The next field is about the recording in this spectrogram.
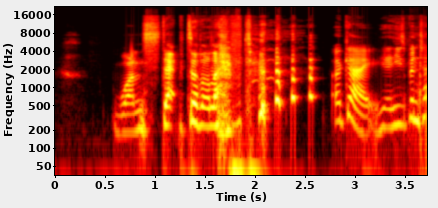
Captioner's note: laughs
